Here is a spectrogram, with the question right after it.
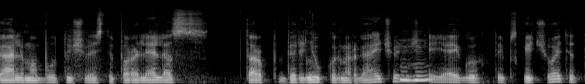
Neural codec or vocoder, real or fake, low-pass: none; real; 14.4 kHz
